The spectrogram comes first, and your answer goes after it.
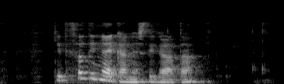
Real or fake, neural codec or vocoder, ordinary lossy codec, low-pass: real; none; MP3, 96 kbps; 7.2 kHz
